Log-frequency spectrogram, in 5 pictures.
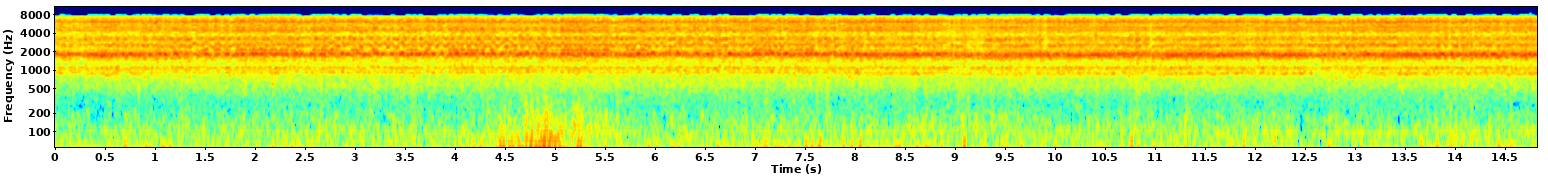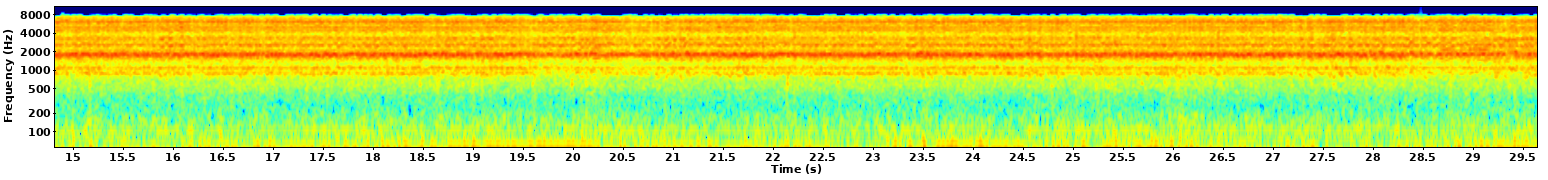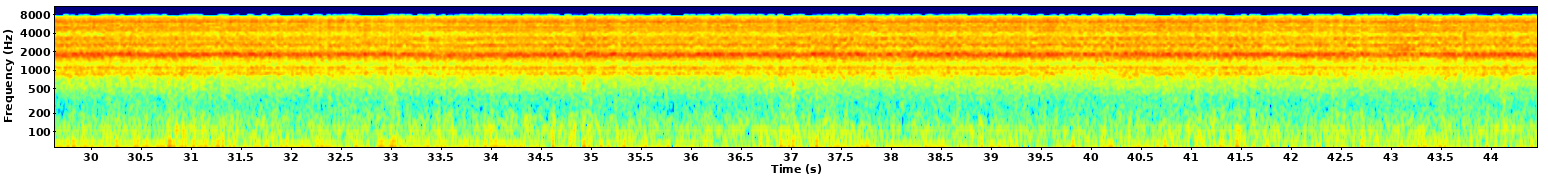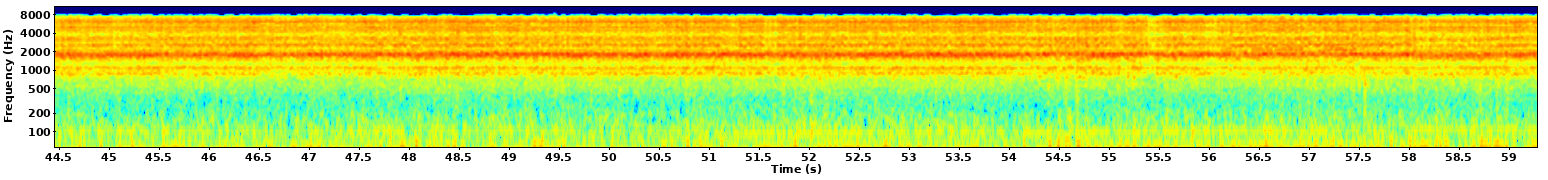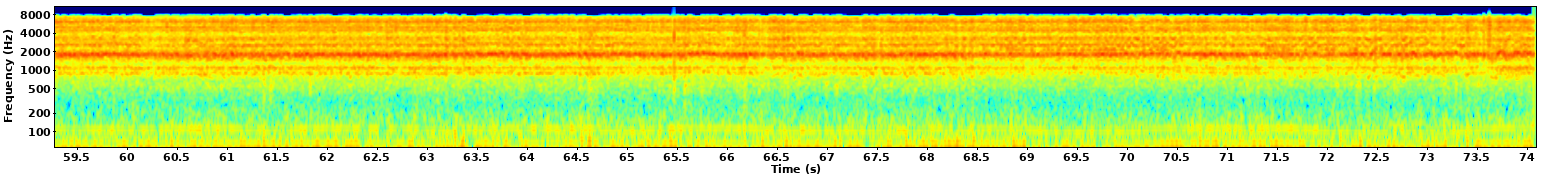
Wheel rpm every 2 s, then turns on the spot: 220, 210, 210, 210, 230, 220, 230, 230, 230, 230, 230, 230, 240, 230, 220, 230, 230, 230, 230, 230, 230, 230, 230, 230, 230, 230, 230, 230, 220, 230, 230, 230, 240, 230, 220, 220, 220.
none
